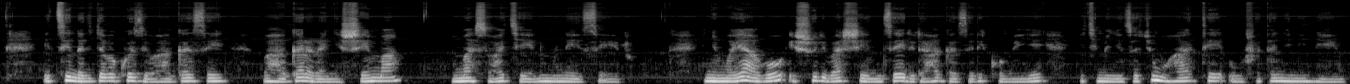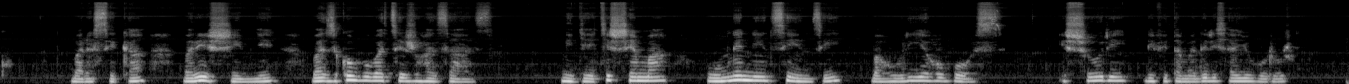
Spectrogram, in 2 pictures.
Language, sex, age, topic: Kinyarwanda, female, 25-35, education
